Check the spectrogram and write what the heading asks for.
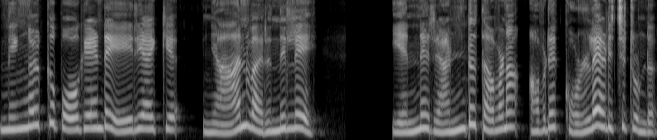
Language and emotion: Malayalam, fearful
